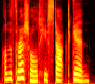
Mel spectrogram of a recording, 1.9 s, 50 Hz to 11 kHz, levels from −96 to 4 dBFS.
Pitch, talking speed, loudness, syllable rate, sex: 220 Hz, 190 wpm, -18 LUFS, 5.2 syllables/s, female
